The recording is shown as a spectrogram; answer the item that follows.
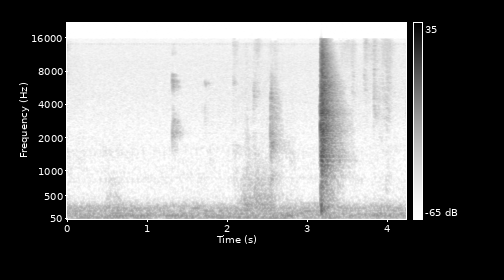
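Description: Clear plastic Blu-ray case being handled and opened: a few faint plastic clicks, then one sharp snap about three seconds in as the case comes open.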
